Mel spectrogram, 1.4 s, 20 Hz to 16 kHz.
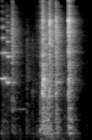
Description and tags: Door-Garage Door-Handle-03
This sound comes from a garage door lock being turned.
Door, Garage, Handle, Lever, Metal, Switch, Turn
